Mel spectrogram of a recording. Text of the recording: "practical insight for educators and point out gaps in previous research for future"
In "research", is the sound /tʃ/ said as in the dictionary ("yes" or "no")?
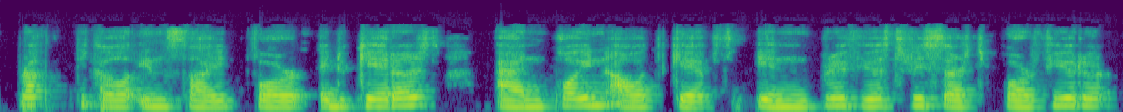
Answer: yes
